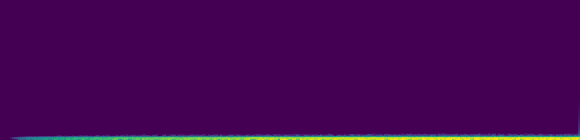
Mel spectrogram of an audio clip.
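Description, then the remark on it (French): A steady low-pitched drone hums continuously, like a diesel engine idling somewhere far off, swelling slightly at the start and then holding even and unbroken with no voices. “Vous entendez ce bourdonnement Comme un moteur diesel allumé au loin Peut-être que plusieurs d'entre vous vivent avec depuis des années.”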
